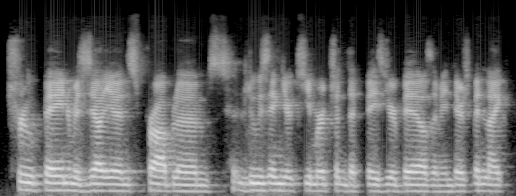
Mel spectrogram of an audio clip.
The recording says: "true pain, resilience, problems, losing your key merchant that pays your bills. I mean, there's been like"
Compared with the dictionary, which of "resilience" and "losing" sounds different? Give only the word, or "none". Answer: none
